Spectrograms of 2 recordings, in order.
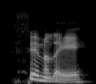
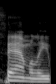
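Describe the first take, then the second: First: The word is said in a posh, highbrow way. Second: The word is said in a plain, everyday way. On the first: The speaker calls it right. "that is highbrow when you say family" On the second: The speaker calls it wrong. "not family"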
